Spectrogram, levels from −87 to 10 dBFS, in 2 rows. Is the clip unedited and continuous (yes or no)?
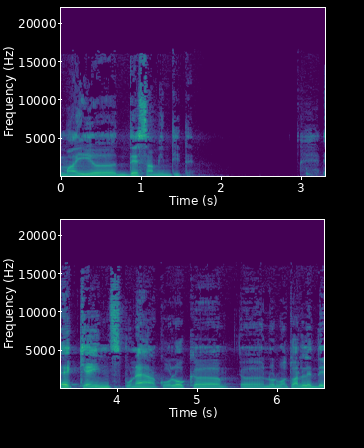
yes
